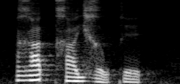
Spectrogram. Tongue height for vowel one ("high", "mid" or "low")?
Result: low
